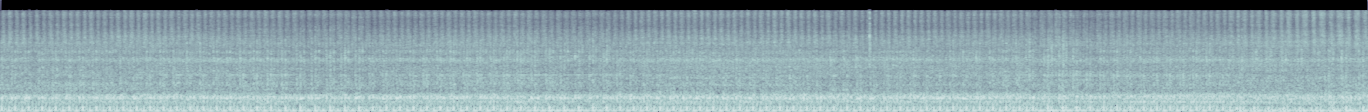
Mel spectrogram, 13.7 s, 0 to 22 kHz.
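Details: John Deere 720 two-cylinder diesel tractor, after repair: deep steady chug with even beat, no knocks or transmission noise; healthy idle.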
